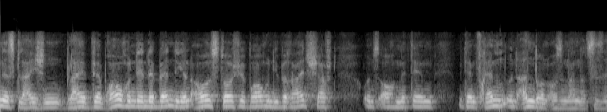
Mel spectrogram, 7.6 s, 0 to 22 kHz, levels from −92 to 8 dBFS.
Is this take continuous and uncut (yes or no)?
yes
